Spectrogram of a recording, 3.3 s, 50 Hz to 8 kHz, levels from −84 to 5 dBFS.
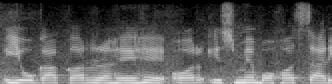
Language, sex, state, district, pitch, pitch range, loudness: Hindi, female, Gujarat, Valsad, 225 Hz, 220-230 Hz, -11 LUFS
